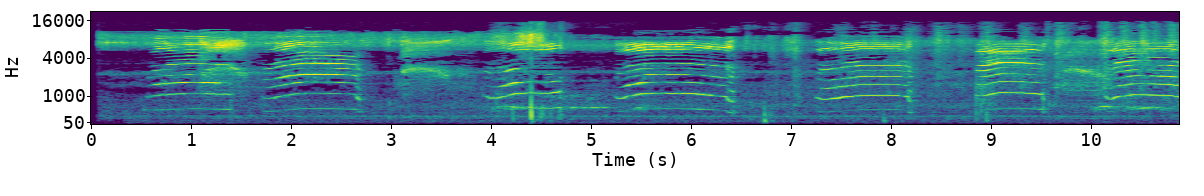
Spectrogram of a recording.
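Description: Young tabby cats meowing repeatedly, about six drawn-out meows that each rise and then fall in pitch, begging for a treat.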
